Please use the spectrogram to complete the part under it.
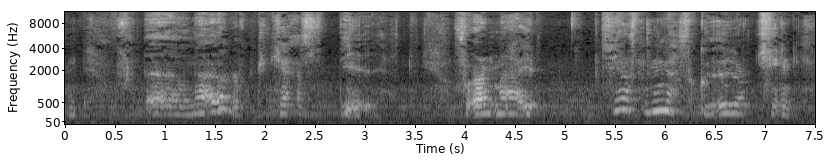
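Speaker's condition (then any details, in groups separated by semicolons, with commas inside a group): Dystonia; generalized dystonia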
